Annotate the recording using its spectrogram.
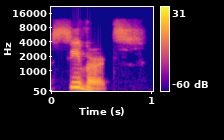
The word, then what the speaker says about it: Sieverts: We have a special guest today, Lisa Sieverts.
